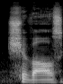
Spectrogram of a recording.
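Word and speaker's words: Przewalski: to introduce a rare animal uh this is pronounced shal's horse native to Mongolia and the last remaining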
